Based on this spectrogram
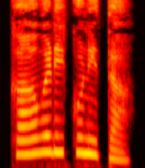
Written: ಕಾವಡಿಕುಣಿತ

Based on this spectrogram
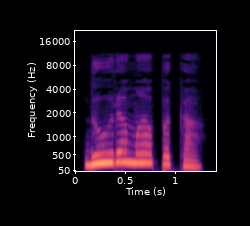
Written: ದೂರಮಾಪಕ

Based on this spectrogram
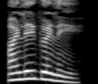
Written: ಆಳಿಗೊಳ್

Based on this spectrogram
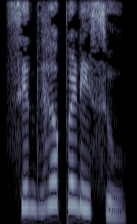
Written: ಸಿದ್ಧಪಡಿಸು

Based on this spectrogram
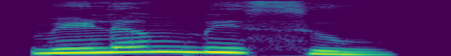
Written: ವಿಲಂಬಿಸು

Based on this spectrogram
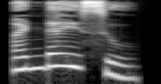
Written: ಅಡ್ಡೈಸು

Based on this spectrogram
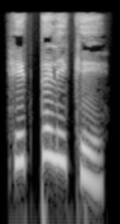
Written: ಹಿಟ್ಟಳಿಕೆ

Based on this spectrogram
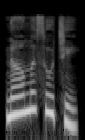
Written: ನಾಮಸೂಚಿ

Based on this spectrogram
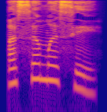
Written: ಅಸಮಿಸಿ

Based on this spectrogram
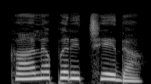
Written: ಕಾಲಪರಿಚ್ಛೇದ

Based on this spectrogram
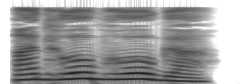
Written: ಅಧೋಭೋಗ

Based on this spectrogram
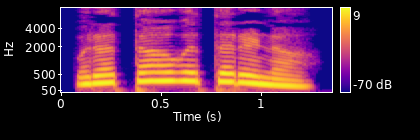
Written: ವ್ರತಾವತರಣ

